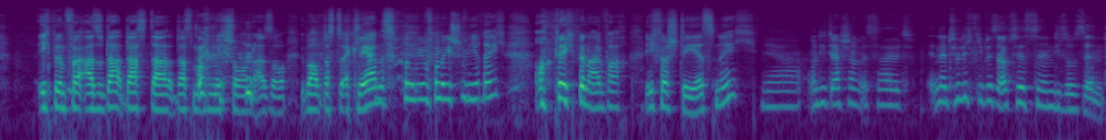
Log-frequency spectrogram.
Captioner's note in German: lacht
